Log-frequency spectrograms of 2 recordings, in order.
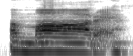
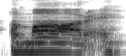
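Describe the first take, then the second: First: "amare" with the second ah held very long and louder; exaggerated long vowel. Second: "amare" with the second a held long; amare drawn out. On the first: Teacher exaggerating "amare" for the class, long held ah. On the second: Teacher modelling "amare" for Latin one students, long second a. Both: Shown as a demonstration. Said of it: "So I've really exaggerated it there".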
